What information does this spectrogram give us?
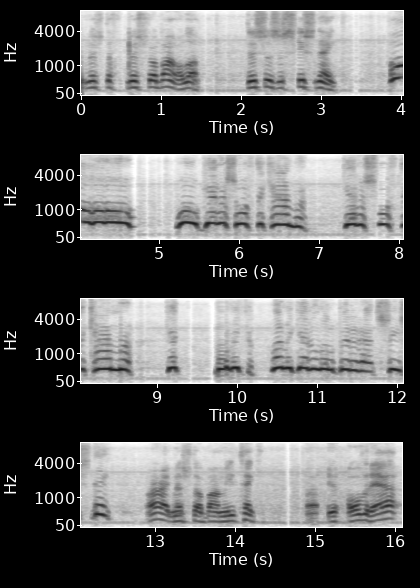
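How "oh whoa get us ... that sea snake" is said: very high, loud squeaky panic; panicked puppet. Pretend. Puppet Mister Obama sees a sea snake, squeaky panicked high cries. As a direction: shriek it like a tiny scared puppet.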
